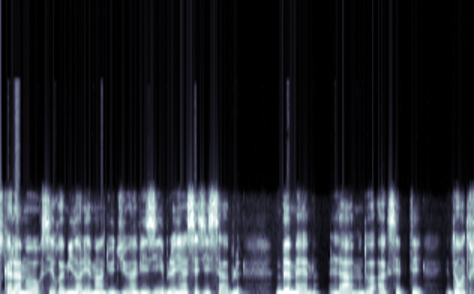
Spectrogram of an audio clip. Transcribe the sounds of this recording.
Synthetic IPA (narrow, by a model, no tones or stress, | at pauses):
kalamɔʁsɛʁəmid̪ɑ̃lemɛ̃d̪yd̪jøɛ̃vizibleɛ̃sezisabl | d̪əmɛmlamd̪waʔaksɛp̚t̪e | d̪ɑ̃t̪χe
